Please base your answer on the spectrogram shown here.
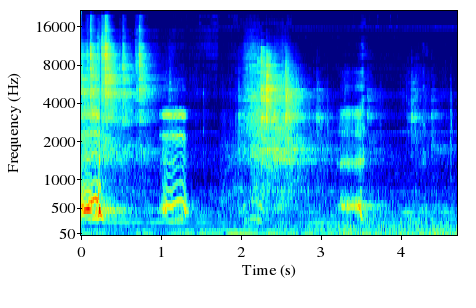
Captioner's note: David crying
